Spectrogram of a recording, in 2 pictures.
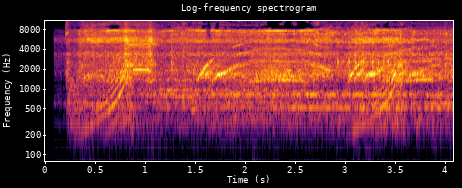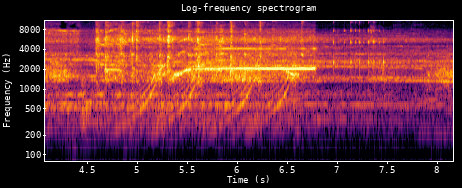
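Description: Electronic intro music and sound effects: several quick rising sweeps, one every second or two, then a held high tone that cuts off suddenly near the seventh second.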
